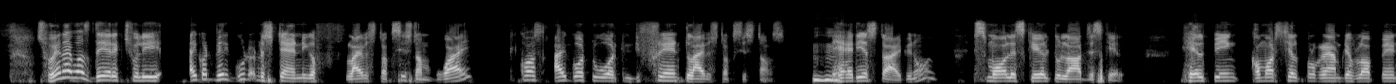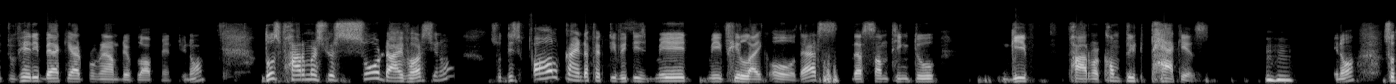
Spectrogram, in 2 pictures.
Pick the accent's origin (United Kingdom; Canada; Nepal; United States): Nepal; English is a second language; I was born and raised in Nepal, you know.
